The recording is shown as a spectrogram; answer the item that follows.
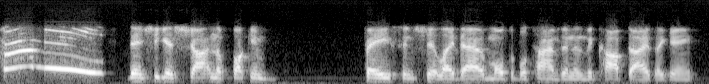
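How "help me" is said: mock shrill, very high, loud screaming cry. Retelling a movie scene where a woman runs out: imitating a woman screaming. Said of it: "the bitch comes out the curtain screaming".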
